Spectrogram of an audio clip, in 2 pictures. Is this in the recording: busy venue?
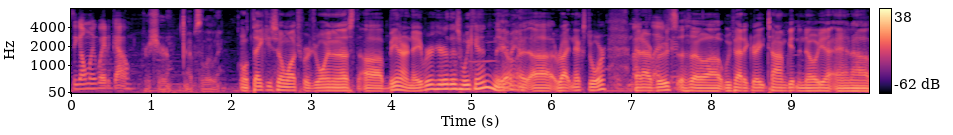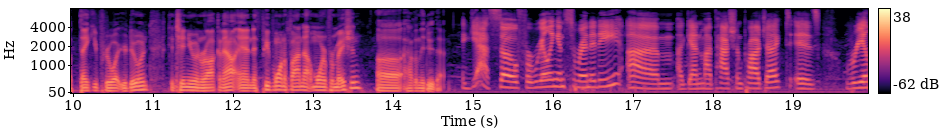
yes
